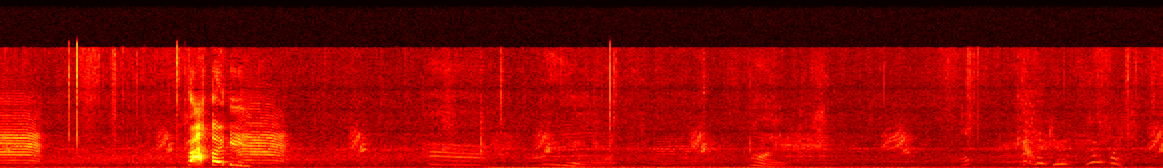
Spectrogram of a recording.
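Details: Young LaMancha kid Sis on hay bales beside a child, from a Willard, Utah dairy herd; a sharp, loud vibrating bleat early on, followed by children's voices and chatter over a steady low rumble.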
